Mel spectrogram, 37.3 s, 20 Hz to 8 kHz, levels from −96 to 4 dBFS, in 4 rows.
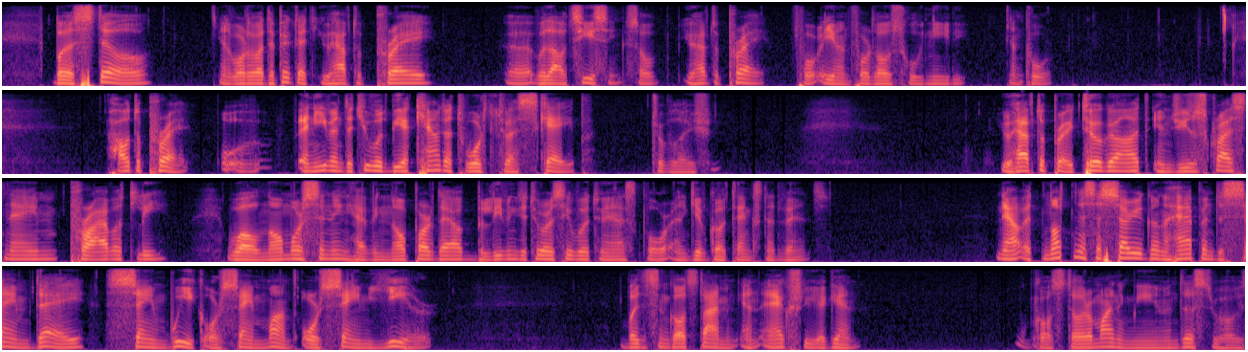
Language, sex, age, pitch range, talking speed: English, male, 20-39, 120-150 Hz, 175 wpm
